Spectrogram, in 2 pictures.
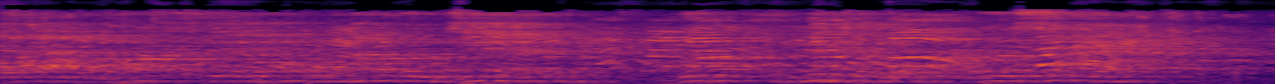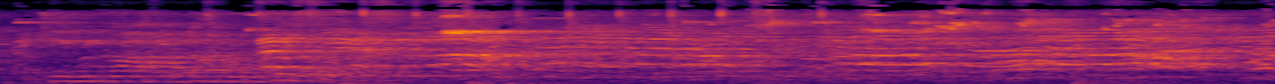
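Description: Men and women in a crowd chatter and call out nearby in a large echoing gym.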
